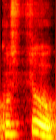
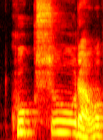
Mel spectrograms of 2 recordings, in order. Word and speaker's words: 국수: 그래서 국수 같은 경우에는 국수 굿수 국수 이렇게 발음하시면 안 되고 국수라고 발음하셔야 됩니다.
